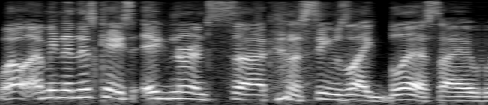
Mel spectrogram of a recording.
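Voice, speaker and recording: Bright-voiced sardonic American radio host. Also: male voice, on the high side, expressive, a little fast, no room sound. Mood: bemused. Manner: hesitant, wry, incredulous. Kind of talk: comedic talk radio interview.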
